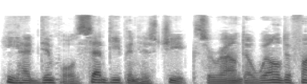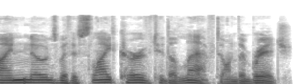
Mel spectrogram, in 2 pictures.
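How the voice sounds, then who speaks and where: A man reading an audiobook in a steady, measured narration, recorded close to the mic. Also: fairly low pitch, no room sound.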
